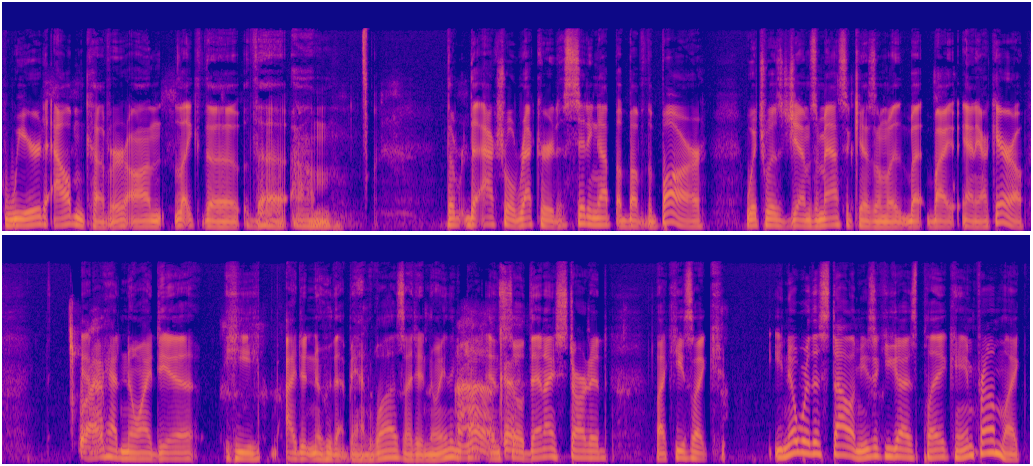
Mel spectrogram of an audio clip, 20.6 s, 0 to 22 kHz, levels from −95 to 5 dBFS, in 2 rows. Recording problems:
squashed, flat; somewhat

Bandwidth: 13.5 kHz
